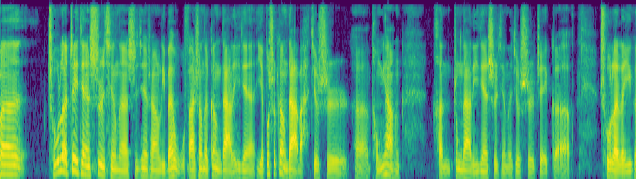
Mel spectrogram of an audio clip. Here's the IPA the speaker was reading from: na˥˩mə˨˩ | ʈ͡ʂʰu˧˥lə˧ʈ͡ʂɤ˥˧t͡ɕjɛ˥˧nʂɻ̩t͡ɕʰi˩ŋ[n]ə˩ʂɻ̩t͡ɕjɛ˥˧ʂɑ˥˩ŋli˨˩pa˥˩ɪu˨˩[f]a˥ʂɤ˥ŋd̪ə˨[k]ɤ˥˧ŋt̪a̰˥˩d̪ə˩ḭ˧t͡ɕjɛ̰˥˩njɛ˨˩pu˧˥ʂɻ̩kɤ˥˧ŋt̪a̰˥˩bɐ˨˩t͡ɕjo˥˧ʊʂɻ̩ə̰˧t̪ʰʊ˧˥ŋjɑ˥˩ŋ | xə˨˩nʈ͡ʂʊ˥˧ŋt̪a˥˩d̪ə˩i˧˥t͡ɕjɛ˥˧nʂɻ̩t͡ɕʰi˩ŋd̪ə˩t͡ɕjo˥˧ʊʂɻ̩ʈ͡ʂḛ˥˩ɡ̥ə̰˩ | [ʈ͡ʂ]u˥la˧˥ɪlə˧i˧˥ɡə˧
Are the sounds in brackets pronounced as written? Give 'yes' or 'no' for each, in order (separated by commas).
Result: yes, yes, yes, no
